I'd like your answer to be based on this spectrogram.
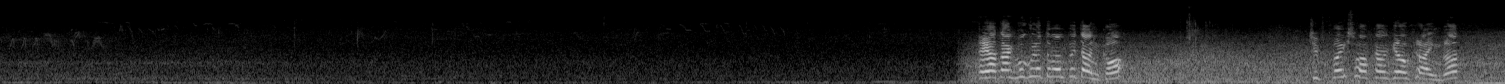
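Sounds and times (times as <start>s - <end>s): faint steady hiss: 0.0s - 14.8s.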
